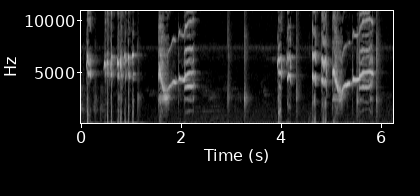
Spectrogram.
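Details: Oriental magpie-robin song used as a lure to make caged birds open their tails, filled with white-rumped shama song: rapid high clicking notes, rich slurred rising and falling whistles, a quiet gap, then more sharp notes and whistled phrases.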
